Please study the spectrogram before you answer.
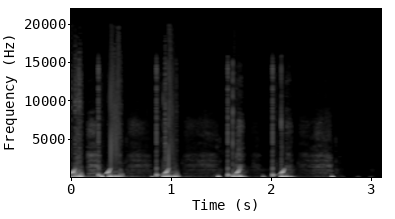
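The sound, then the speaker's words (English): Deliberate microphone plosive pops, deep bassy bursts blown into the mic, come as many loud thumps in a quick, uneven run before tapering to a few faint pops at the end. “That was a big plosive there, Alex. I'm really sorry. Listeners, just for some clarity there, Alex edits the show and hates it when I make this noise.”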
